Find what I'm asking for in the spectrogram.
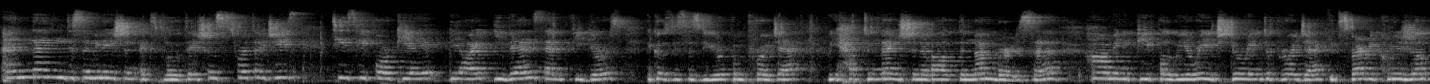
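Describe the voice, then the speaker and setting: A woman giving a conference presentation on a project, talking in a halting way as she searches for her words. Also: a little high, steady tone, slight background noise. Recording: very echoey hall, voice from far off.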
